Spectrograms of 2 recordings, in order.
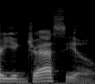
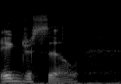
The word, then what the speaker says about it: Yggdrasil: It's short for Yggdrasil or Yggdrasil. I've heard it pronounced either way, but it's the Nordic tree of life.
